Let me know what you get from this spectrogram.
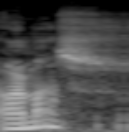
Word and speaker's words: Ana de Armas: A couple of fans of actress Ana de Armas. Is that how you say it? Armas? – Yeah.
